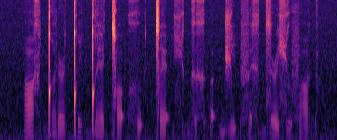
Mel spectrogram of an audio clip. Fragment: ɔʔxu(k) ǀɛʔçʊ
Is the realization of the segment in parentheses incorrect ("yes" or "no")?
yes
